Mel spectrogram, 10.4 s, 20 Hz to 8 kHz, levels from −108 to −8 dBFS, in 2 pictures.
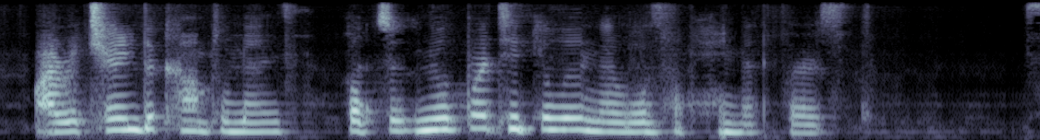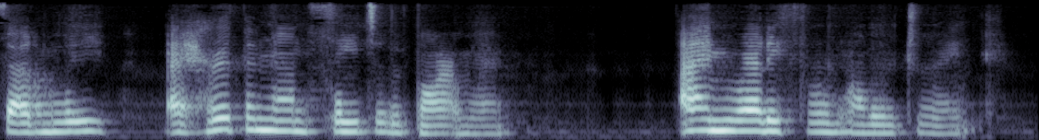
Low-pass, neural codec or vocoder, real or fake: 7.2 kHz; codec, 16 kHz in and 24 kHz out, 0.6 kbps, FireRedTTS-2 codec; fake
